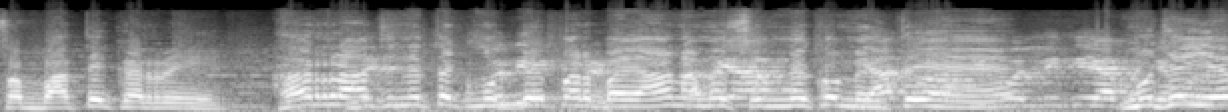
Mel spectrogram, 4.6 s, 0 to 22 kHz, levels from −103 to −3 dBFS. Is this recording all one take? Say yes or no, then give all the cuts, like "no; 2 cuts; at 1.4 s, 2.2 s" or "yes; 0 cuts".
no; 1 cut; at 0.9 s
